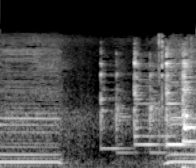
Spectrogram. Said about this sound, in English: And the phone rings again.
